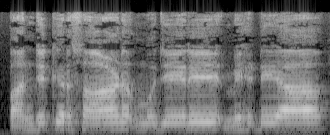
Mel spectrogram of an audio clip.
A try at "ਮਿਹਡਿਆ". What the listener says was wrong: ਇਹਨੂੰ ਮਿਹੱਡਿਆ ਨਹੀਂ ਕਹਿਣਾ, ਮਿਹਡਿਆ ਉਚਾਰਨ ਕਰਨਾ। ਇੱਥੇ ਕੰਨ ਭਾਰਾ ਉਚਾਰਨ ਕਰਨਾ ਹੈ।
